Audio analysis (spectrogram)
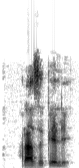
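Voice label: "разі-пелі", Komi, male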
